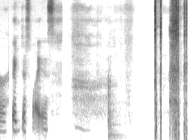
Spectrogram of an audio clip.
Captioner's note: sigh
